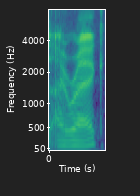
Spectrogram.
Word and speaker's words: Iraq: So one thing, Brian, a lot of people have the misconception that George Bush started pronouncing it as Iraq. It's actually pronounced Iraq.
